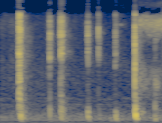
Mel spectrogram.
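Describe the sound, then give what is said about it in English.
A quick, uneven run of soft clicking keystrokes on a computer keyboard, about eight taps in under two seconds, quiet, with no voices. “Somebody's typing.”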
